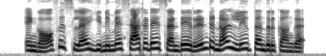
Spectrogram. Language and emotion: Tamil, happy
